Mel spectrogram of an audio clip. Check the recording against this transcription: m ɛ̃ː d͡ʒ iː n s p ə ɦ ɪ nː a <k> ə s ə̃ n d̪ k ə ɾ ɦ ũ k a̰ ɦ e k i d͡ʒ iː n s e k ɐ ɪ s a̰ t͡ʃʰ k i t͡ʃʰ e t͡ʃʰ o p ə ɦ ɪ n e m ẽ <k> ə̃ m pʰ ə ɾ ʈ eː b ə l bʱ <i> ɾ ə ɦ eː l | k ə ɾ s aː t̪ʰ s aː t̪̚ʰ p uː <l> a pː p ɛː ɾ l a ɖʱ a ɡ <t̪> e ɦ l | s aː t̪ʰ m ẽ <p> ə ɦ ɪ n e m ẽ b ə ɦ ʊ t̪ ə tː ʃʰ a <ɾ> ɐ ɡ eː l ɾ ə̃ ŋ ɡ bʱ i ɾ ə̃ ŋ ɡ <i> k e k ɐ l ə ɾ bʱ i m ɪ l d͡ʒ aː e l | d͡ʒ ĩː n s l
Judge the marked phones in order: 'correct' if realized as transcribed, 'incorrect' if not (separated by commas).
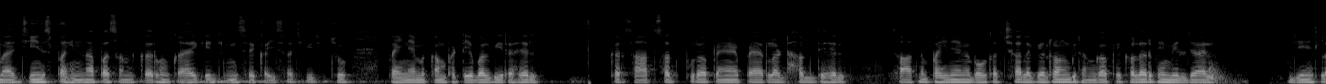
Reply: incorrect, correct, correct, incorrect, incorrect, correct, incorrect, incorrect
